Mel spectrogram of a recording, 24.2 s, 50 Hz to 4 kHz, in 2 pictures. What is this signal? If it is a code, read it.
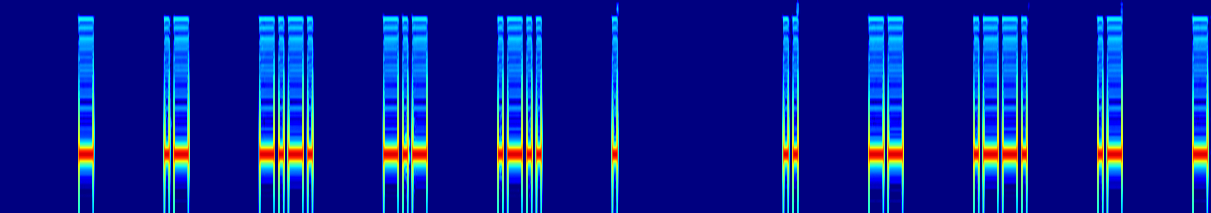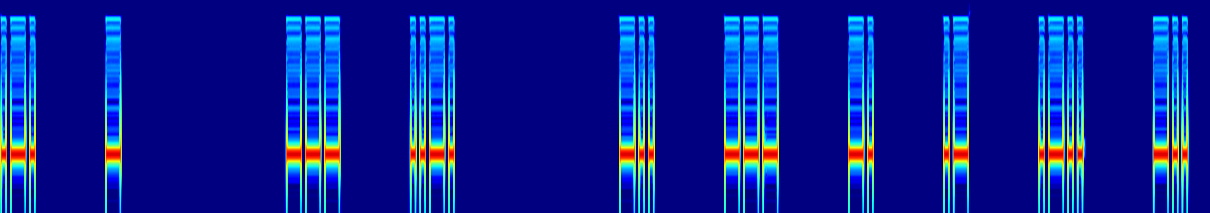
Morse code, heard as a keyed tone, about 25 wpm, spaced as for 10 wpm, 550 Hz. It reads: TACKLE IMPACT OF DONALD
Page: news headlines in morse code at 10 wpm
